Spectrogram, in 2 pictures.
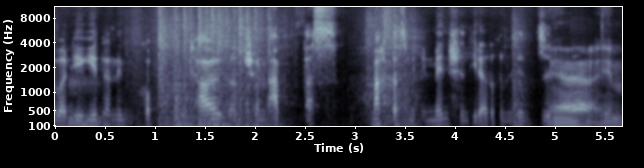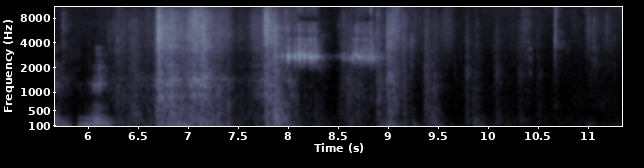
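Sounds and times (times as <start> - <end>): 
speech: 0.0 - 8.0
window frame and handle knocking and rattling as a window is opened: 0.8 - 3.7, 6.3 - 10.4.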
